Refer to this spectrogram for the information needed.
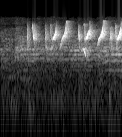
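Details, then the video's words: Tame, actively singing prinia giving a quick series of sharp, high chirps that rise and fall, some slurred upward, repeated several times a second against a faint steady background hiss. "Prenjak Gacor Jinak"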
